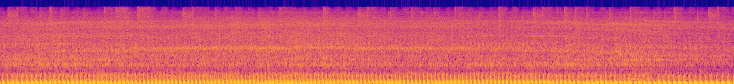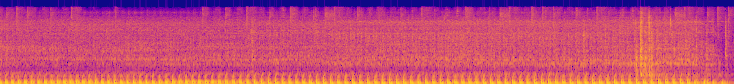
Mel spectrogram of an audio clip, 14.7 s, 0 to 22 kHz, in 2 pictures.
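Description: Bajaj Dominar 250's single-cylinder engine running at low speed as the motorcycle rolls in to park, settling to a steady low throb before stopping abruptly near the end.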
